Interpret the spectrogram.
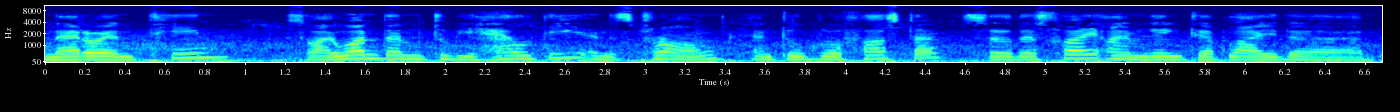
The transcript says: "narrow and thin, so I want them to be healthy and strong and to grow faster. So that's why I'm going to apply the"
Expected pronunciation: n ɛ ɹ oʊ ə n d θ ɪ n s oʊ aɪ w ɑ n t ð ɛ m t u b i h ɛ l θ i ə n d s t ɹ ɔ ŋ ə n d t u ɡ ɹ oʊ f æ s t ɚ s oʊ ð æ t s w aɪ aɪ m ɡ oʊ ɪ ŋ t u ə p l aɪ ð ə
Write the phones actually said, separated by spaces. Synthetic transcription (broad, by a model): n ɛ ɹ oʊ ə n d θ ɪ n s oʊ aɪ w ɑ n t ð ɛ m t u b i h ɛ l t i ə n d s t ɹ ɔ ŋ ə n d t u ɡ ɹ oʊ f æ s t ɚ s oʊ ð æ t s w aɪ aɪ m ɡ oʊ ɪ ŋ t u ə p l aɪ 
